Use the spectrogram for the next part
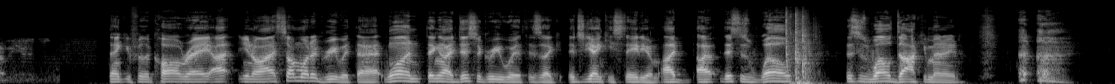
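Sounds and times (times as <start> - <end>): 
speech: 1.1 - 10.8
person blowing nose: 9.8 - 10.2.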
